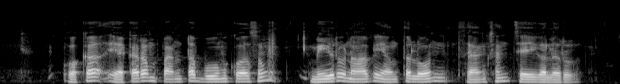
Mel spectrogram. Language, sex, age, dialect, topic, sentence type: Telugu, male, 36-40, Utterandhra, banking, question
